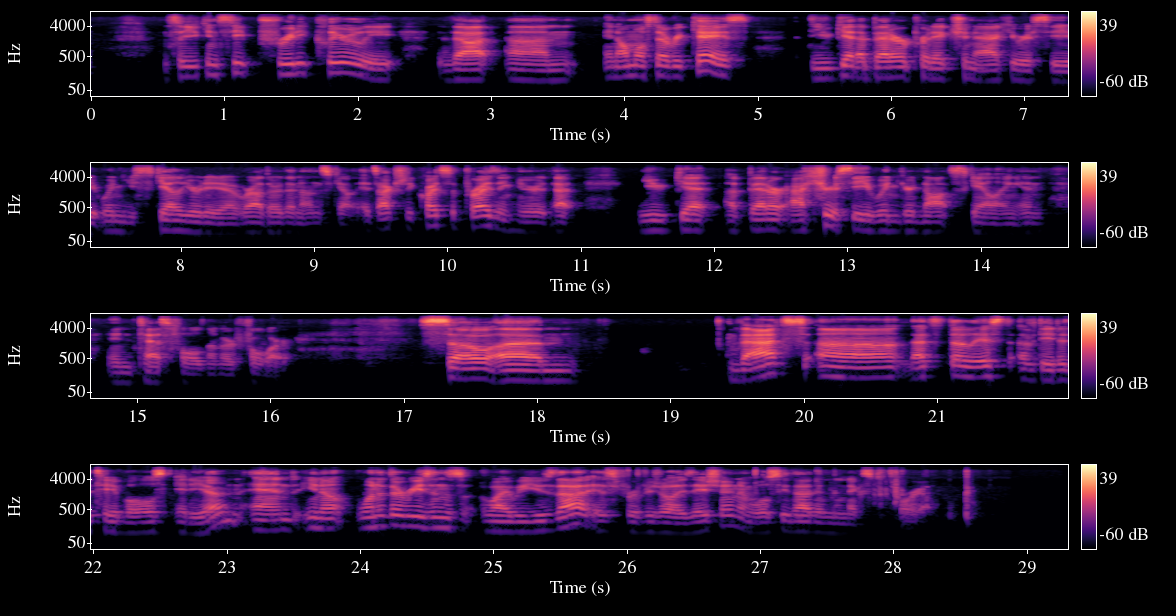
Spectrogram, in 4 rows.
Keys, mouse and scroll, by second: 25.8 click, 27.9 alt+Tab.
